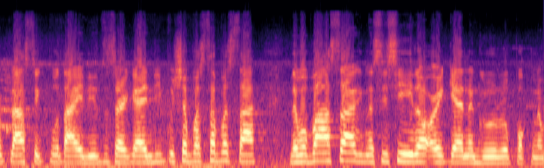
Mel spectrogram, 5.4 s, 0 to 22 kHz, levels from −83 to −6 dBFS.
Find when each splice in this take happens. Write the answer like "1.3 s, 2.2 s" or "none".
none

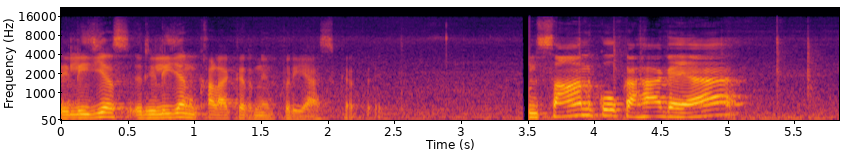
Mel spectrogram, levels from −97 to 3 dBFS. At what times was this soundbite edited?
3.5 s

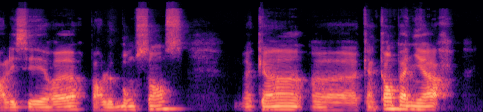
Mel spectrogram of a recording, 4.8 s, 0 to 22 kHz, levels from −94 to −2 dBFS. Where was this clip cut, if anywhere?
none

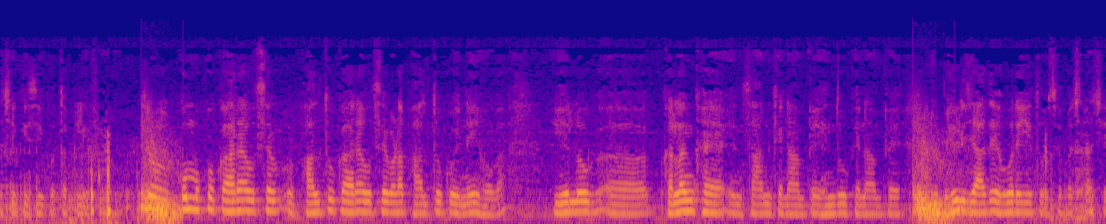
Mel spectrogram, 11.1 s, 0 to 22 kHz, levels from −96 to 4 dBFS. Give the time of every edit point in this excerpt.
1.4 s, 9.1 s

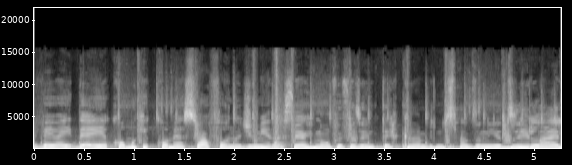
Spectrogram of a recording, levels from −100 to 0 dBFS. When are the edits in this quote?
2.6 s

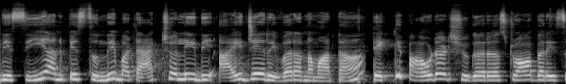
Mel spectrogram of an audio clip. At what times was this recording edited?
3.9 s

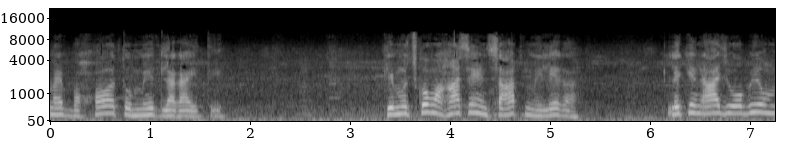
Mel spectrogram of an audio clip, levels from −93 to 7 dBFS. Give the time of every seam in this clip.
none

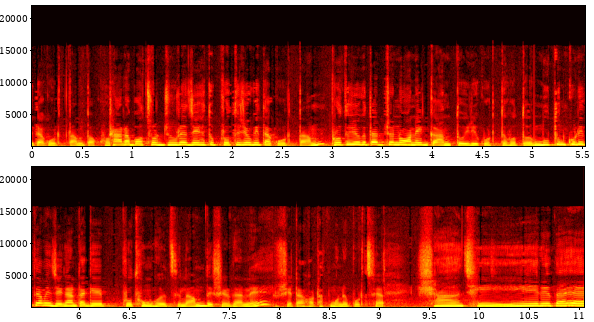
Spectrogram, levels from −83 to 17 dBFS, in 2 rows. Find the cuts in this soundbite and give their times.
0.7 s, 3.0 s, 5.0 s, 6.4 s, 8.0 s, 9.1 s

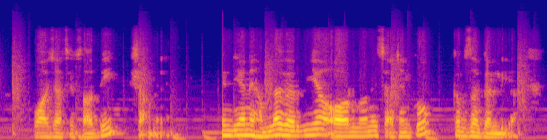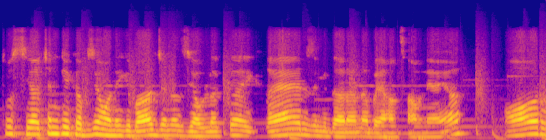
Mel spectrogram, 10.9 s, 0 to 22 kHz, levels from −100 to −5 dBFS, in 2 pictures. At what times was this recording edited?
2.2 s

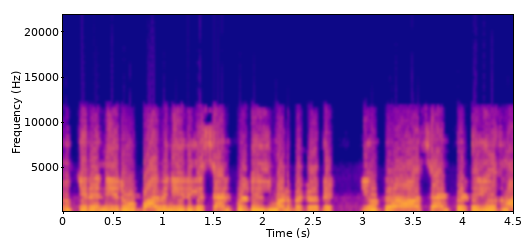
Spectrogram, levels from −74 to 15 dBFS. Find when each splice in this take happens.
none

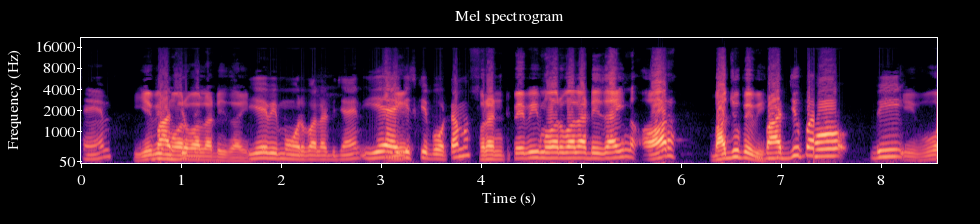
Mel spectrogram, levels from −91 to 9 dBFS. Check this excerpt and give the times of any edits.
7.3 s

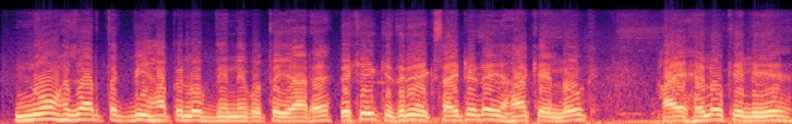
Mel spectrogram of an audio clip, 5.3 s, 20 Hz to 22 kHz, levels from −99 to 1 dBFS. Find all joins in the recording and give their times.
2.2 s

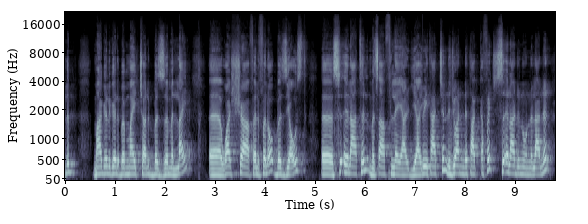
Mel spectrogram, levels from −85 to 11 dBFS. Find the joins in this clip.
7.1 s

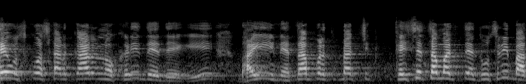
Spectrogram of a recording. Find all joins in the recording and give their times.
none

